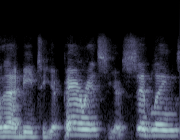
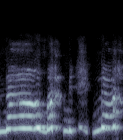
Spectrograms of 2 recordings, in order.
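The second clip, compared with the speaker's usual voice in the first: mock crying tantrum, higher and louder; 4 dB louder than usual. Retelling a tantrum at the daycare steps: imitating own childhood crying. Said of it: "I just flipped out and I started crying".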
